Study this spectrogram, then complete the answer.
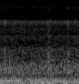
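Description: Steady rain falling during a storm in Alabama, a dense, even hiss that holds at the same level throughout with no voices over it.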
